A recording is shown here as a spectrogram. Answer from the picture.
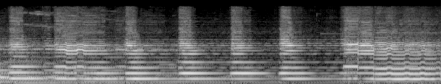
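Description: Live Arabic wedding-band music: an instrumental melody in a violin tone, held notes with slides and ornaments between them, over a steady low backing.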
